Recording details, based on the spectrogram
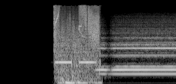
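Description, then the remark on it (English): A train whistle sound effect for the radio segment Jamie's Train of Thought on Alice 105.9: a half-second burst of loud hissing steam gives way to a sustained, chord-like whistle, steady to the end with no voices. “You've just bought a ticket on Jamie's Train of Thought.”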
